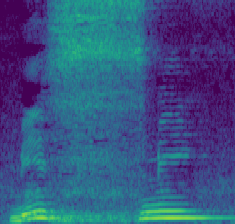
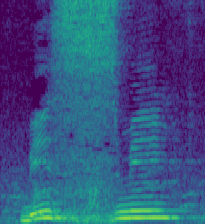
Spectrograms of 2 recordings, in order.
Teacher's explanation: Oke, hams. Berarti huruf sin ketika disukunkan bukan hanya nafas yang mengalir, tapi juga suara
